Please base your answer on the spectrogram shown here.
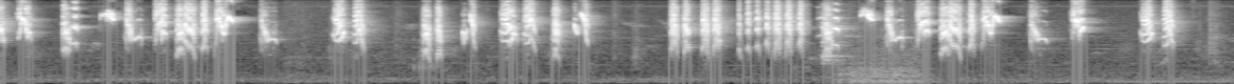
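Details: Singing long-tailed shrike in full 'isian' style, a dense, varied stream of high chirps, rattling trills and scratchy notes over nine seconds, with one brief low rumbling noise in the middle.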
